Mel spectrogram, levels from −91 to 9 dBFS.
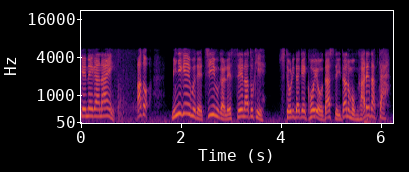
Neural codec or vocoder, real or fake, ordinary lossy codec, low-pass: codec, 16 kHz in and 24 kHz out, 1 kbps, XY-Tokenizer; fake; none; 5.4 kHz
